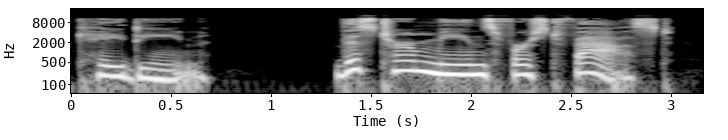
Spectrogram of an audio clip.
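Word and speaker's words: Céadaoin: Next up is Wednesday, which is called Sayadine, pronounced Kadeen.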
